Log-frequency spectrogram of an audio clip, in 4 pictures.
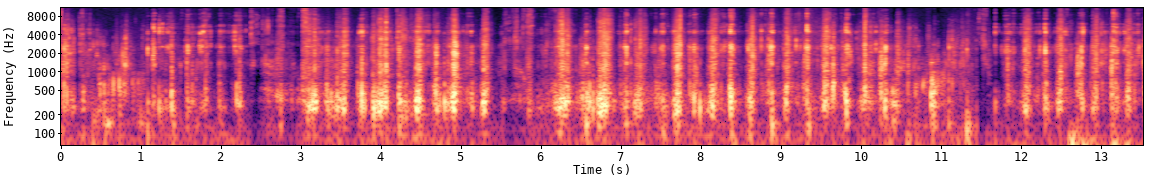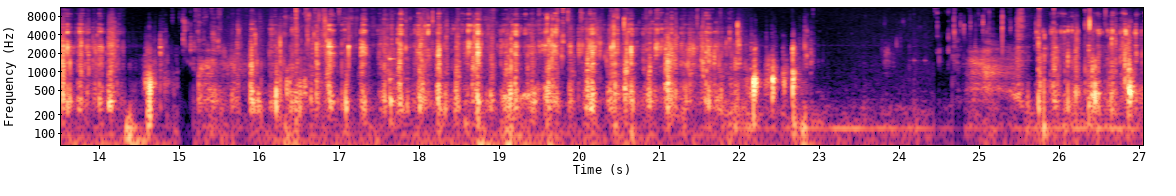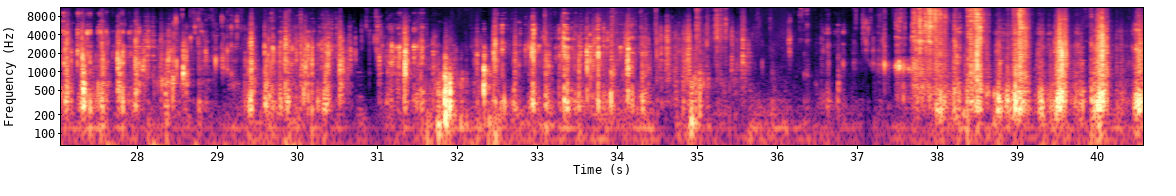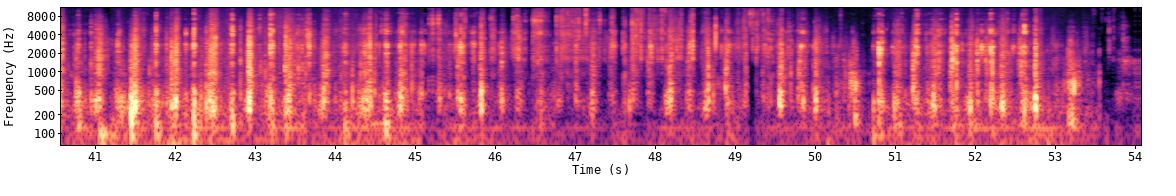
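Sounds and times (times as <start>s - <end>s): crisp crunching of fried food: 0.0s - 22.2s, 24.5s - 54.0s
wet crunchy chewing: 23.8s - 54.0s.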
